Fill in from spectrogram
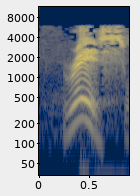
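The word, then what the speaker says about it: rizz: It rhymes with fizz. Riz.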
